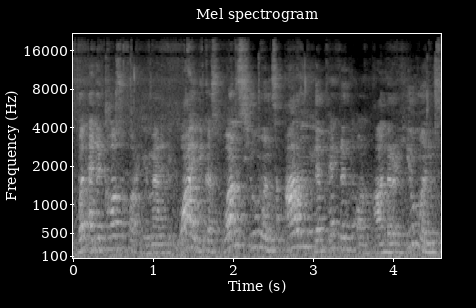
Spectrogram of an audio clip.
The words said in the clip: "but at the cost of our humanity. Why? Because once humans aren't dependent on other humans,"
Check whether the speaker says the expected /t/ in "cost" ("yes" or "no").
no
